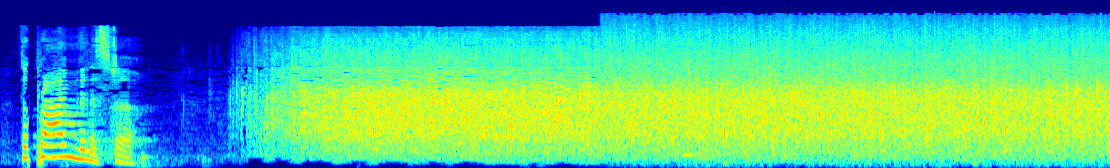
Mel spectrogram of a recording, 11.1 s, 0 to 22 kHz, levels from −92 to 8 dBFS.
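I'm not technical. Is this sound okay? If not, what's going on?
No. Adaptive stream starting at a low bitrate, 0 to 6.0 s: the player starts fast with a dull, muffled version, then abruptly switches to a clearer one.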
